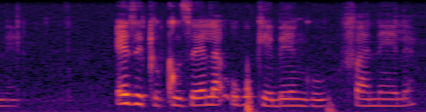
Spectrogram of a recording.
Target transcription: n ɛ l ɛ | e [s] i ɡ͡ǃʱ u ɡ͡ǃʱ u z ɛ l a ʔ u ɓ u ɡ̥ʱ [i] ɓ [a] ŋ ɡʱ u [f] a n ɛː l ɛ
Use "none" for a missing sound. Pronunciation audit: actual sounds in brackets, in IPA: z, ɛ, e, f

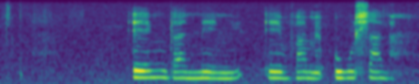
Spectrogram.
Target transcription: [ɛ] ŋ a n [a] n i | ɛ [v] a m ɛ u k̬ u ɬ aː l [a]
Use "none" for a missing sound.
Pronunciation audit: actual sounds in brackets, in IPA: ɛ, e, v, a

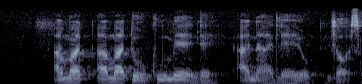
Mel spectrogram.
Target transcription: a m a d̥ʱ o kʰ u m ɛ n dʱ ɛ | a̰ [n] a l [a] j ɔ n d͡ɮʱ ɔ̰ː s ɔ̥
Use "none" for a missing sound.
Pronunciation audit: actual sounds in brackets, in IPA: n, ɛ

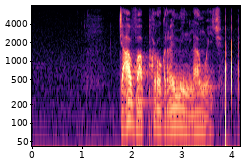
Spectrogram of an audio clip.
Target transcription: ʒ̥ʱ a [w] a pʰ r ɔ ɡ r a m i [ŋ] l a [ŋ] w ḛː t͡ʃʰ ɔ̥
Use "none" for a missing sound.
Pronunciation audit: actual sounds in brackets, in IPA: v, ŋ, ŋ

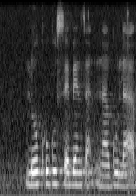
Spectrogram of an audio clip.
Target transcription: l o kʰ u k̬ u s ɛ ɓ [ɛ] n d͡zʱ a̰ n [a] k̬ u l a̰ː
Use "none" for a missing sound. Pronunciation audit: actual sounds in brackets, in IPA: ɛ, a

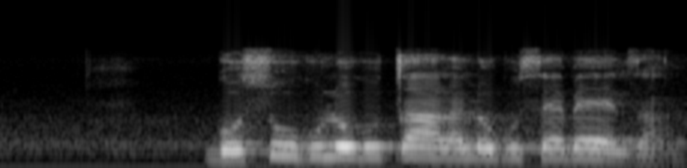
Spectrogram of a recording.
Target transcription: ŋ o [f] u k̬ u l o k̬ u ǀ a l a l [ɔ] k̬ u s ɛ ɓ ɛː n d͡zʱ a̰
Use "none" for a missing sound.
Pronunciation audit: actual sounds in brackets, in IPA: s, o

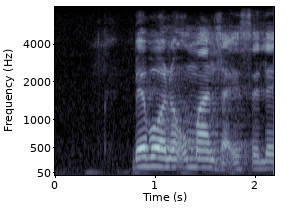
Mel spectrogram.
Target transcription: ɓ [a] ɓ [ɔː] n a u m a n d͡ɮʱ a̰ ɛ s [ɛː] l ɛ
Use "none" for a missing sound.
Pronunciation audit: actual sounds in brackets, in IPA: ɛ, ɔ, ɛ

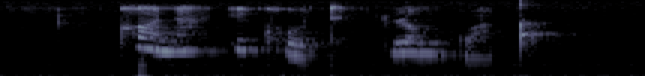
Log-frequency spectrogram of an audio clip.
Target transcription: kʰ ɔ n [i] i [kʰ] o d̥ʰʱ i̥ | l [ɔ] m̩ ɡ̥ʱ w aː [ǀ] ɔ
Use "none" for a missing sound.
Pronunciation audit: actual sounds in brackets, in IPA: a, kʰ, o, ǃ

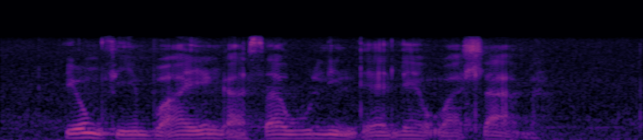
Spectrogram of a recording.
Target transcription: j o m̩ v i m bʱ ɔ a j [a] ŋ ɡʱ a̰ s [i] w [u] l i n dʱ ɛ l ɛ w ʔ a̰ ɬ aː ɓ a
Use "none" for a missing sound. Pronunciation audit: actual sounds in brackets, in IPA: ɛ, a, u

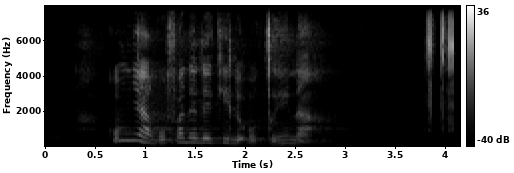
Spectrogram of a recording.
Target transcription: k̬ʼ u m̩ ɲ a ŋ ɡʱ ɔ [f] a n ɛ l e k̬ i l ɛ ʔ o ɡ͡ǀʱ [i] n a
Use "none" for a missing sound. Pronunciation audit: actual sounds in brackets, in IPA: f, iː

